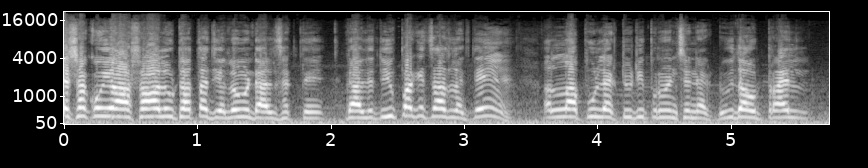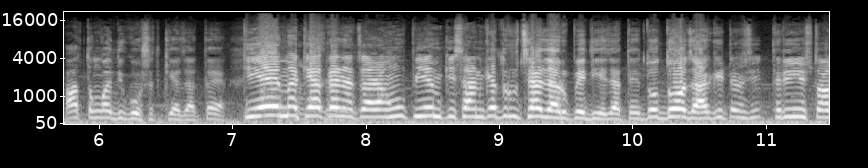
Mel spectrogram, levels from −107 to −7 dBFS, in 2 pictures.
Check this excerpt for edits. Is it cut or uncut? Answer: cut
